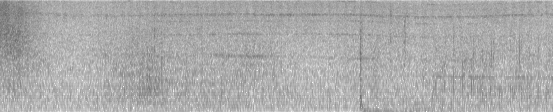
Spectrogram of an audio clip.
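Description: A helicopter in the Fortnite video game gives off a steady, loud rotor roar and whir that runs throughout, with a sharp impact thud near the end over a dense game soundscape.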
